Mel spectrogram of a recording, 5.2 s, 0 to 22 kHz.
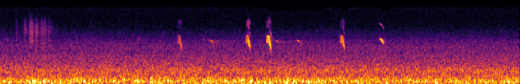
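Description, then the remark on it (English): A light-colored wild bird, perched next to a cage, gives a short run of thin, high chirps, calling in response to another bird: about six quick notes spaced irregularly, heard over a steady low rumble of background noise. “It's calling in response to bird 3 at 7.”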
